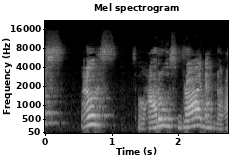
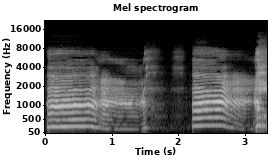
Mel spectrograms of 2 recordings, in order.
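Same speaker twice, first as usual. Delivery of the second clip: loud ah squeezed through a narrowed throat; a strangled ah, hand at the throat; choked throat ah; 4 dB louder than usual. Shown as a demonstration. Teacher demonstrating hand on throat, choked ah. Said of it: "you make your throat tinier with the hand".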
